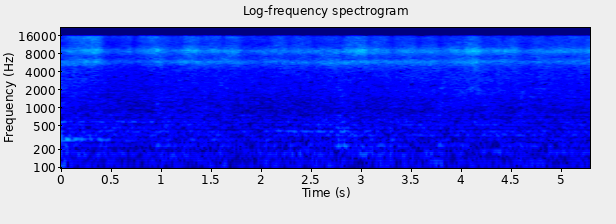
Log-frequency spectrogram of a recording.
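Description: Faint, soft rubbing of a cloth wiping chalk off a blackboard, over a steady hiss.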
